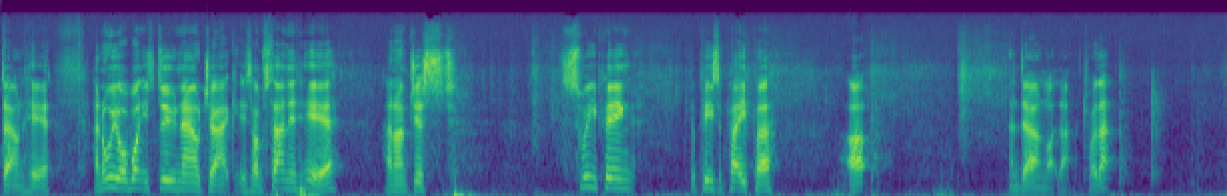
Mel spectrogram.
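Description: A man speaks calmly and instructively nearby.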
